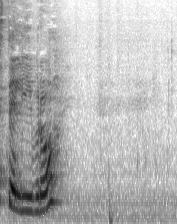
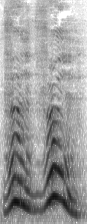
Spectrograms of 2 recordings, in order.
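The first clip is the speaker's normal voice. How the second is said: tractor engine noise. A narrator's reading. Storyteller imitates the farm tractor, revving the engine. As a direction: rev it up like a tractor. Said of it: "hizo el tractor".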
